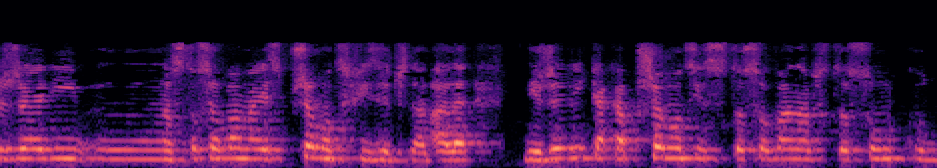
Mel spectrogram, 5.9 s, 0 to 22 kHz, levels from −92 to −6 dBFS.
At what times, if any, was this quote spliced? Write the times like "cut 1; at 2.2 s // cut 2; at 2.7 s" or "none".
cut 1; at 2.7 s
